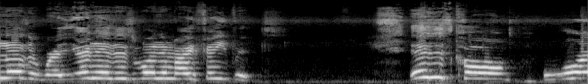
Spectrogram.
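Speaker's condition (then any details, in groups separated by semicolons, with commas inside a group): Cerebral palsy; from birth; physical therapy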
